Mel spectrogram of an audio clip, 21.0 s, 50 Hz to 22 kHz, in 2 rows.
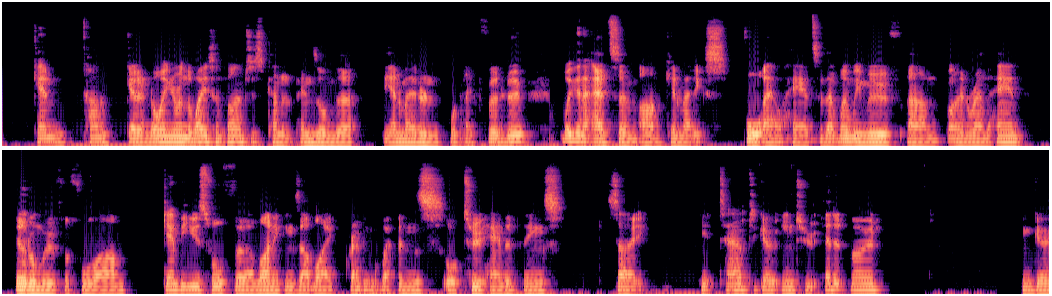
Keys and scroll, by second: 16.9 Tab.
